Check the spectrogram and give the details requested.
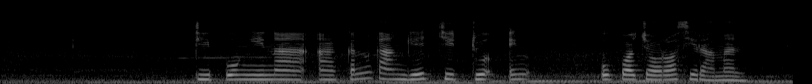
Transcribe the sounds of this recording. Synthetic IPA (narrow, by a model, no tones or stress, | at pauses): d̪̥i̤puŋinaakənkaŋɡet͡ʃiɖ̥ʊ̤ʔɪŋ | ʔupɔt͡ʃɔɾɔsiɾaman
